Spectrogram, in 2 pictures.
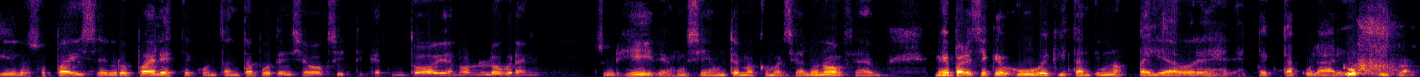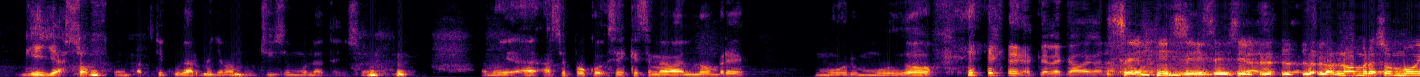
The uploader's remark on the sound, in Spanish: Aprovechó la cuarentena para, desde Colombia, hablar de todo.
